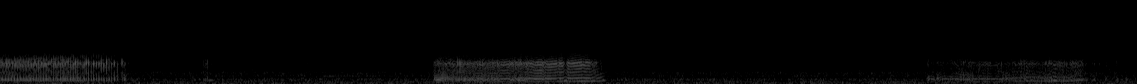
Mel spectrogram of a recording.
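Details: Sleeping dog gives three rattling, wavering snores at regular intervals with quiet pauses between; both household dogs are said to snore; snoring.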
